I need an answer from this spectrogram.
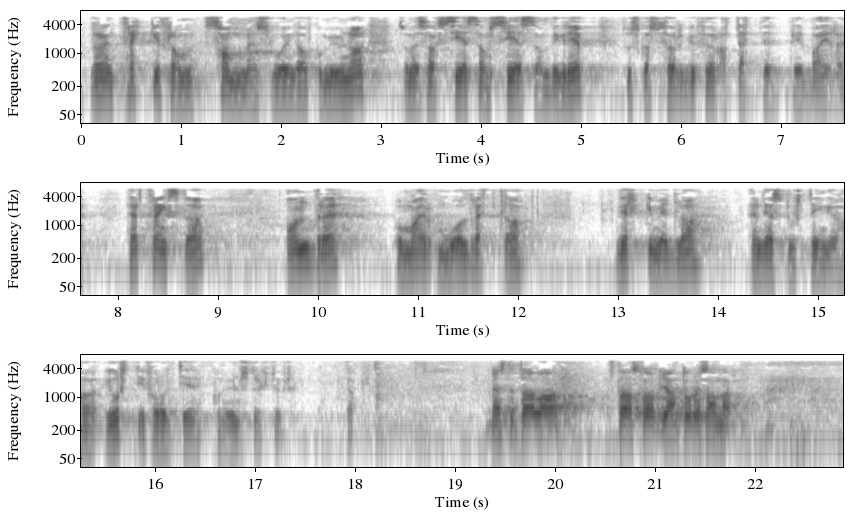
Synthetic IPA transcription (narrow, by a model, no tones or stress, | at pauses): lɑːɾæɪnt̪ʰɾɛkːəfɾɑmsɑmːənsluːɪŋɑʋkʰʊmʉːnɑsɔmæɪt̪slɑksːeːsɑmseːsɑmbəɡɾeːpsɔmskɑsœɾɡəfɔɾʔɑ̰t̪̚d̪ɛt̪ːəb̥liːɾbæɪɾə | hæːɾt̪ʰɾɛŋsd̪ɑ | ɑnd̪ɾə | ɔmæɪɾmoːlɾɛt̪ʰːɑ | ʋɪɾkəmɪd̪lɑ | ɛnd̪eːlst̪uːɾt̪ʰɪŋəɦɑjʊɾt̪ɪfɔɾhɔlt̪ʰɪlkʰʊmʉːnəst̪ɾʉkt̪ʰʉ̰ːɾ | t̪ʰɑk | nɛst̪ət̪ʰɑːlɑst̪ɑːt̪st̪ɑːbjɑːnt̪uɾəsɑnəɾ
